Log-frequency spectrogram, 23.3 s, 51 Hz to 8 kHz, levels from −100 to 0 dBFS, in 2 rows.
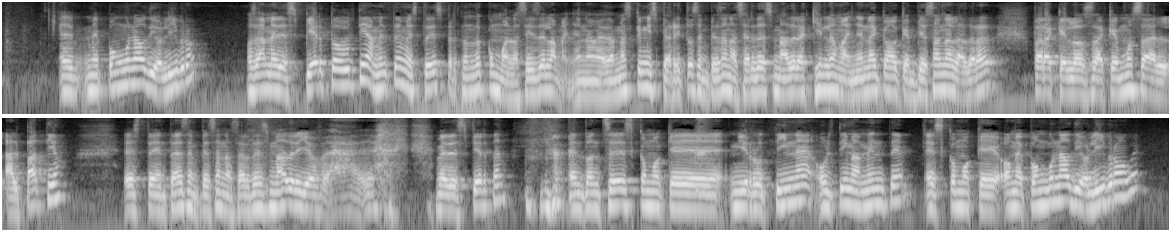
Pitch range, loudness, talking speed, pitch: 130-160 Hz, -17 LUFS, 185 wpm, 145 Hz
